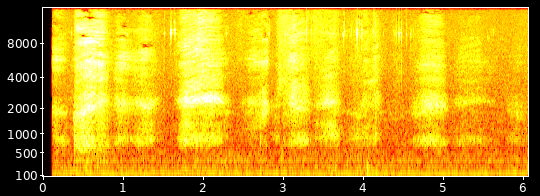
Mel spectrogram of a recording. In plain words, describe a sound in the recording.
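A baby babbles and coos close by.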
